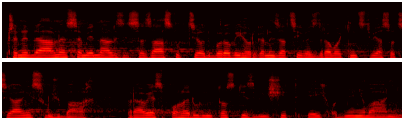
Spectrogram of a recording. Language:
Czech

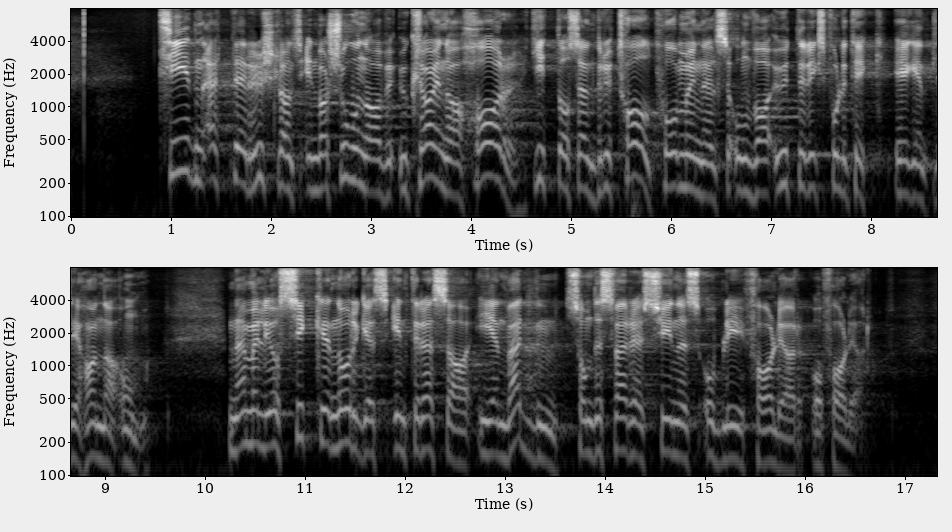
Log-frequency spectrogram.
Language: Norwegian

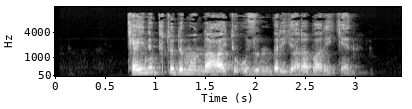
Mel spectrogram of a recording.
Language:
Uyghur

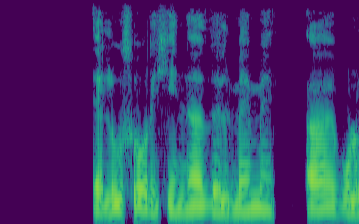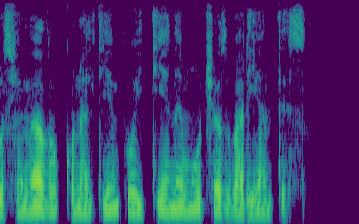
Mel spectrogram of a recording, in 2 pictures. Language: Spanish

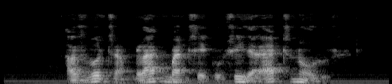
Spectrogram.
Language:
Catalan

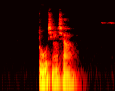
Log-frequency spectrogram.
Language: Chinese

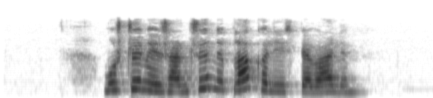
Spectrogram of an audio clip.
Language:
Belarusian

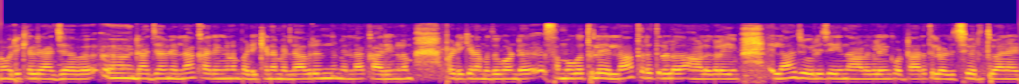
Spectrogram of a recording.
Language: Malayalam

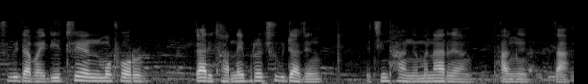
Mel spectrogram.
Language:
Bodo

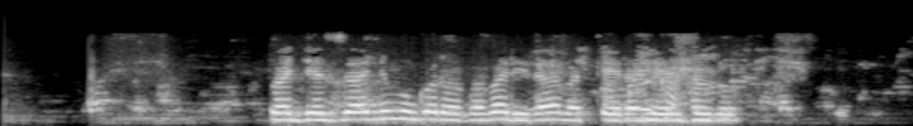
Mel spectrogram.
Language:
Kinyarwanda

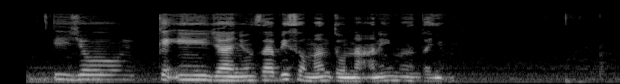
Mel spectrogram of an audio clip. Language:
Southwestern Tlaxiaco Mixtec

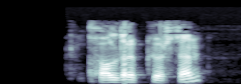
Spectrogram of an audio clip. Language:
Uzbek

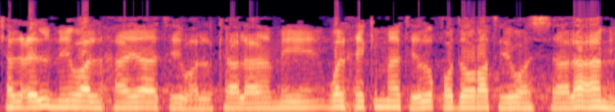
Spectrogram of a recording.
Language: Arabic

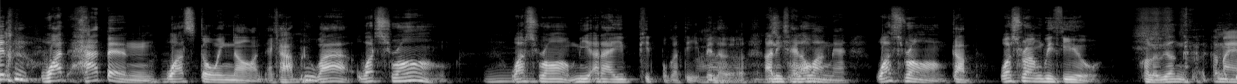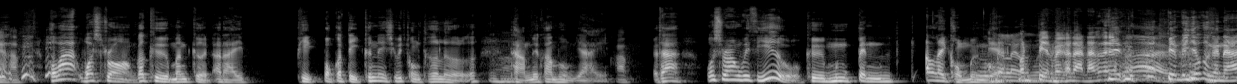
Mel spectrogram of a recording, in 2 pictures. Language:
Thai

